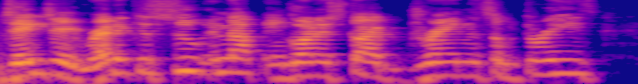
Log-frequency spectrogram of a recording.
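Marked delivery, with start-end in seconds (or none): none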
